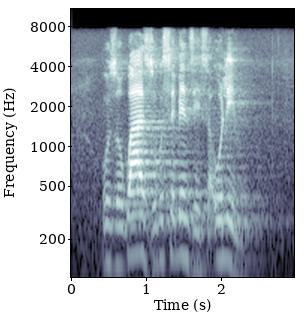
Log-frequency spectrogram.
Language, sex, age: Zulu, male, 20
